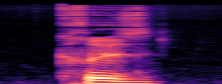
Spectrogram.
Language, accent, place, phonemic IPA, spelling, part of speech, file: French, France, Lyon, /kʁøz/, creuse, adjective / verb, LL-Q150 (fra)-creuse.wav
- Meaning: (adjective) feminine singular of creux; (verb) inflection of creuser: 1. first/third-person singular present indicative/subjunctive 2. second-person singular imperative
